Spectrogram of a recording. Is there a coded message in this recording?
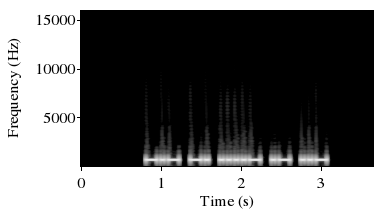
Yes: Morse code from 0.8 to 3.1 s, heard as a keyed tone, about 26 wpm, 700 Hz. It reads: KN4AU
